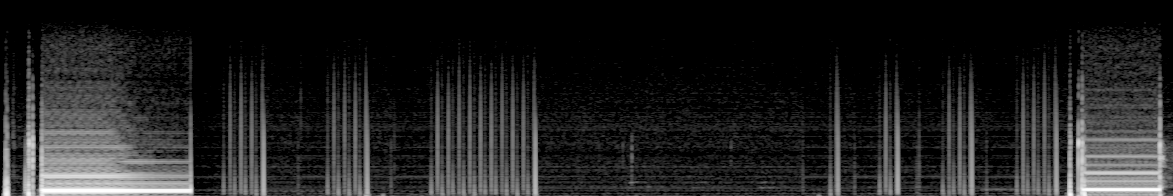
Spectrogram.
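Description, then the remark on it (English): A telephone number being dialed on an old exchange: a steady buzzing tone, then several bursts of rapid mechanical clicks separated by quiet gaps, and the tone returns at the end. “very quiet while you were dialing a phone number”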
